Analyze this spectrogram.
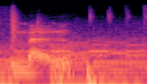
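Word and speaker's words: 们: to teach you is men men okay this is men and in pinging it is M II and with the second town men men men men actually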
